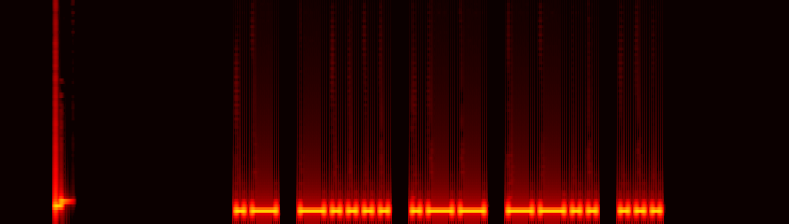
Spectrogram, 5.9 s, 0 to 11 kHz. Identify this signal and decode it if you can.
Morse code, heard as a keyed tone, about 20 wpm, 700 Hz. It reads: A6WZS
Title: Code Groups - 5 Letter:Numbers - 20wpm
